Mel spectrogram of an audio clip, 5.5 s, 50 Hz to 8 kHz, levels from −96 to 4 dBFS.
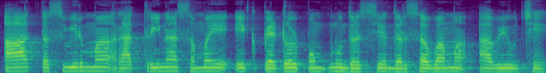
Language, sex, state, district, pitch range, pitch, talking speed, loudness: Gujarati, male, Gujarat, Gandhinagar, 135-145 Hz, 140 Hz, 130 wpm, -19 LUFS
